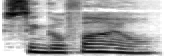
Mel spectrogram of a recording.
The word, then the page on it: single file: American English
